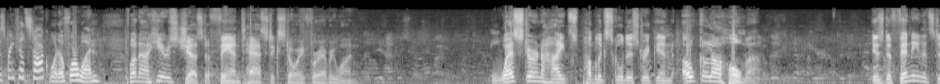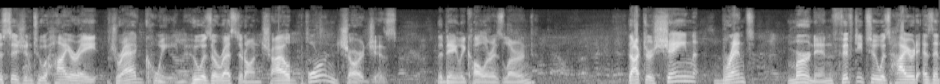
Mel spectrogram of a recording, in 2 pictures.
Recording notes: live at Scramblers Diner for the Friday Road Show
